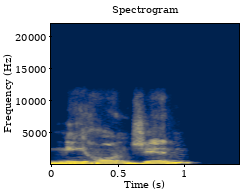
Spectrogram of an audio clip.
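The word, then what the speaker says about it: Nihonjin (日本人): The Nihon Jin which, by the way, I know I butchered that, but Nihonjin, that's the name of the tribe in the movie.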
